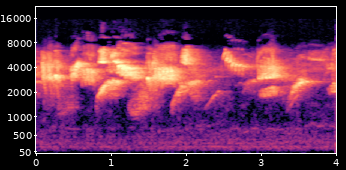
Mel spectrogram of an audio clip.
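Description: Several small birds chirping in a dense, continuous chorus of overlapping short chirps and sweeping calls.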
